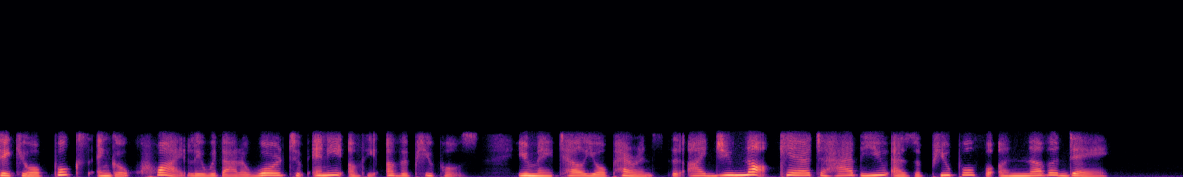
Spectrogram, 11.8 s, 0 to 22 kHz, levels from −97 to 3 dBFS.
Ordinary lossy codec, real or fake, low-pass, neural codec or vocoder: Opus, 24 kbps; fake; 5.4 kHz; codec, 24 kHz, 0.5 kbps, DualCodec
